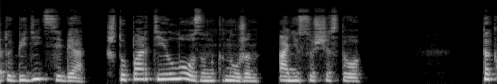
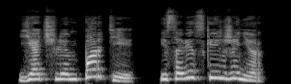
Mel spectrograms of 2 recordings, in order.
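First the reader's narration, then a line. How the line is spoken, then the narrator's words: Ringing shout. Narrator (Russian): звонко крикнул он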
